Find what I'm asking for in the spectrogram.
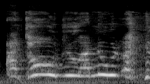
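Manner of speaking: high, shouted I-told-you-so; imitating father going off. Father told he was right, exultant shouting. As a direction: yell it triumphantly as dad. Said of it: "Like, went off".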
